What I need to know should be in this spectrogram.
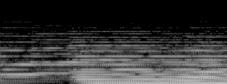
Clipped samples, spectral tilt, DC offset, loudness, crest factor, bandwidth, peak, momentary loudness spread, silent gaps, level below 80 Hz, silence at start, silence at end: under 0.1%; -6.5 dB/octave; under 0.1%; -21 LUFS; 14 dB; 6 kHz; -6 dBFS; 8 LU; none; -26 dBFS; 0 s; 0 s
